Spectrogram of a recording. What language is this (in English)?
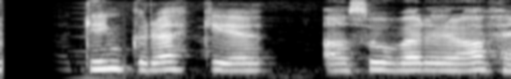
Icelandic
